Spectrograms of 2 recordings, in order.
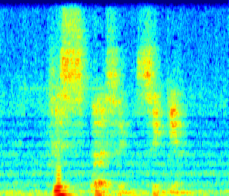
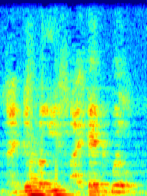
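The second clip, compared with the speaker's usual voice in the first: usual speaking voice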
